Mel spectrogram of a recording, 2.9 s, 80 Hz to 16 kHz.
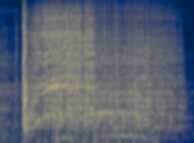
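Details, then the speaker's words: Generator, oil and gas good, battery at 12.66 V (has started before on 12.1 V): quick steady cranking pulses under a harsh hiss, then it stops without ever catching. Cranks, won't start. "Okay, oil good. Battery good. Gas good. We'll try it again. It does not want to start."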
